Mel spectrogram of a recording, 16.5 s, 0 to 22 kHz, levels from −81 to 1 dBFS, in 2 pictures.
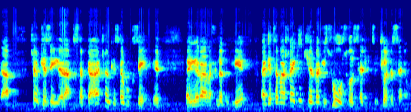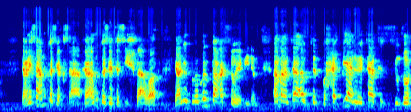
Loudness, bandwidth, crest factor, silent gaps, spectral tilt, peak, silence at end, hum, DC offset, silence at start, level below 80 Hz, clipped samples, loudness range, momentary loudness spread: -20 LUFS; 17 kHz; 16 dB; none; -0.5 dB/octave; -4 dBFS; 0 s; none; under 0.1%; 0 s; -76 dBFS; under 0.1%; 3 LU; 9 LU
